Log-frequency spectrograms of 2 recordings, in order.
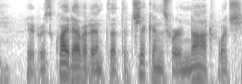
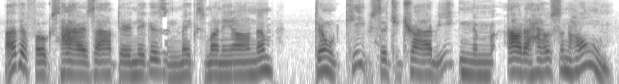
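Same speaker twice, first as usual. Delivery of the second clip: higher, louder, folksy dialect voice; chatty Southern cook; 7 semitones higher, 5 dB louder than usual. A narrator's reading. Narrator voices Chloe in dialect.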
